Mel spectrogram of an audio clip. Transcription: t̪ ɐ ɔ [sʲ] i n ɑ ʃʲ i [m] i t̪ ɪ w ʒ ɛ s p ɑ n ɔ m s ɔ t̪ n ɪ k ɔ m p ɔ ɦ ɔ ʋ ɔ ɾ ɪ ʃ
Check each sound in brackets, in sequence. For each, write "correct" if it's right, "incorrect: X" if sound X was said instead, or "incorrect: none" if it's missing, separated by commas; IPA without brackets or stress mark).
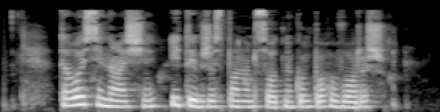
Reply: correct, incorrect: none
